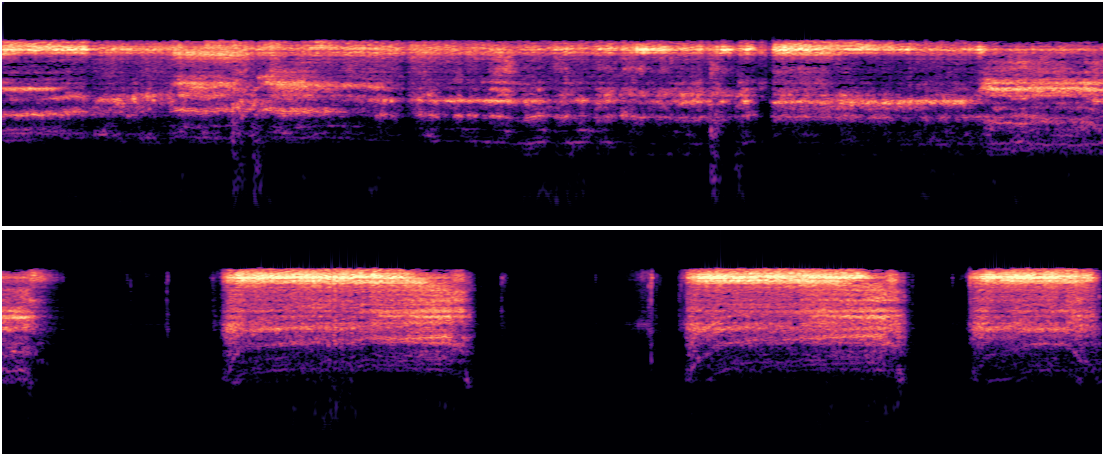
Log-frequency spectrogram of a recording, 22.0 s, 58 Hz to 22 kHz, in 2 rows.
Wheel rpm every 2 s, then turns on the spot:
150, 160, 140, 140, 130, 90, 30, 130, 10, 120, 80.
none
